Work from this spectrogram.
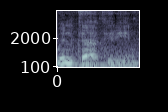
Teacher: الف برابر لمبا کریں گے، فا زیر فی را یا زیری را کو بھی ایک الف برابر لمبا کریں گے یا مدہ کی وجہ سے، لیکن را کو باریک پڑھنا ہے زیر کی وجہ سے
